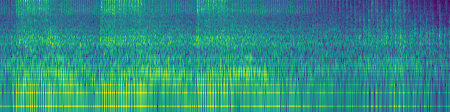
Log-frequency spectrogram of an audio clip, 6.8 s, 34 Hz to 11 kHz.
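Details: 2013 Massey Ferguson 1035 DI tractor diesel idling after fitting a new-model thick silencer: even deep thumping at steady idle with no puffing or exhaust rattle, replacing the old loud, incorrect exhaust note; normal idle.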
